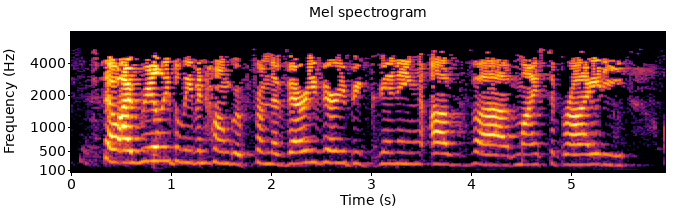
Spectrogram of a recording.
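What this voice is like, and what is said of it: Local regional American accent. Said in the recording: “You guys can tell I'm from here. I have the accent.”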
